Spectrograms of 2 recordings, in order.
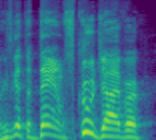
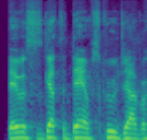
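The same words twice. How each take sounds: First: Louder, stress on damn; emphatic repeat. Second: Said in the usual way. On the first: Real, not acted. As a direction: hammer the repeat home. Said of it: "louder repeat". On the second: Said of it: "repeats it louder".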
